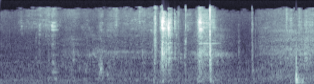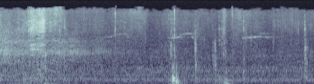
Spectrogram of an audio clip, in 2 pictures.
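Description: Scattered light knocks and clatter in a small fishing boat, about five separate hits, with a brief rustle near the middle and a faint steady low hum underneath.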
